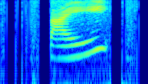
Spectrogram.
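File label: "dai2", Cantonese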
